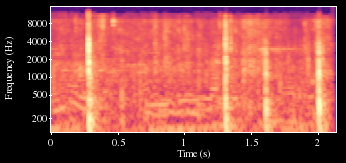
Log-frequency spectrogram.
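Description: Three short, sharp knocks: one about a third of a second in, then two close together past the middle, over faint background voices.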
